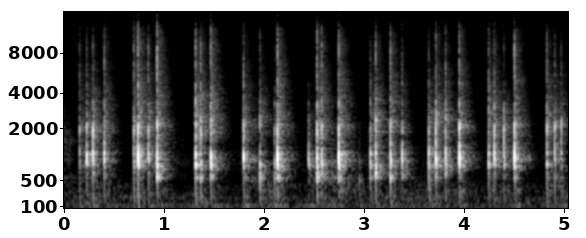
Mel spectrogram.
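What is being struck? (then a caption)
Small cardboard box. Long orange nails tap and scratch a small, hollow, pink printed Miracle Patch cardboard box held in both hands. The result is quick clusters of dry, hollow clicks with a woody tone centered near 1 kHz and a bright scratchy edge, each dying out almost at once, separated by short pauses.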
